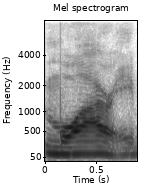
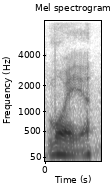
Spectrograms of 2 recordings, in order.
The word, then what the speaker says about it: Moya: in their own right except for Moya, I guess, is how you pronounce it. Even though I tried it before, I always called it Muari, but it's like no, it's Moya.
